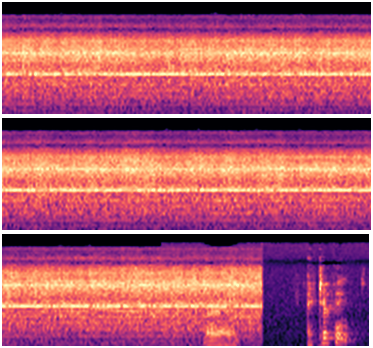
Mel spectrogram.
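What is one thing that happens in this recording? A handheld rotary tool whines steadily as it grinds metal.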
